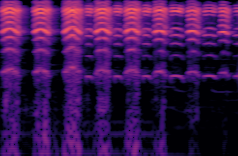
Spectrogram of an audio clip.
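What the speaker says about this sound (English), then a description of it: "there's this little ball. It's called an interactive dog toy" An interactive dog toy ball lets out a quick run of about a dozen loud, high squeaks in a steady bouncing rhythm, close and alone.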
